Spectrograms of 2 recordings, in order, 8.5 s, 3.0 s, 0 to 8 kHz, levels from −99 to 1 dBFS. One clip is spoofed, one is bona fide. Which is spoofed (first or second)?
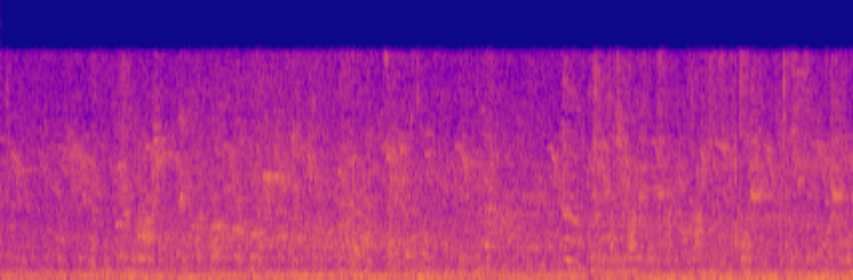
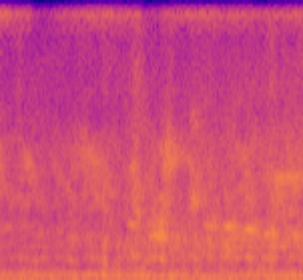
second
